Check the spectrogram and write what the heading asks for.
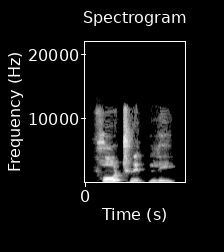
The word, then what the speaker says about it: fortunately: Fortunately, unfortunately, ojo con la pronunciación. Fortunately, esta A como que si no estuviera. Fortunately, y el acento se hace más atrasito.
